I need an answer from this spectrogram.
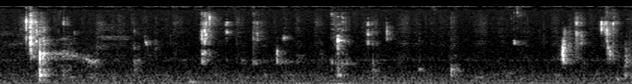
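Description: Close-miked chewing of a mouthful of burger: irregular wet mouth smacks and clicks, one louder smack just after the start.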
